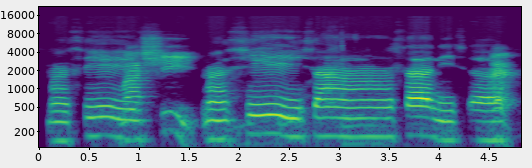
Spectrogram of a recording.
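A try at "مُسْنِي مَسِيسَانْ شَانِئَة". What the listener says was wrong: Syani bukan sanisa. Syanisha. Masyishang. Syang. Syanisha. Masyishang syanisha. Syanisha.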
